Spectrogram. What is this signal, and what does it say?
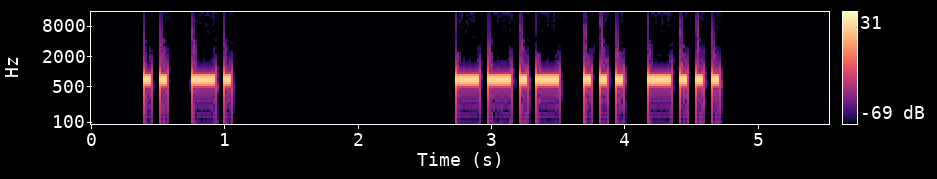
Morse code, heard as a keyed tone, about 20 wpm, 700 Hz. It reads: IN QSB
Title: Common QSO Phrases - 4x Word-Spacing - 20wpm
